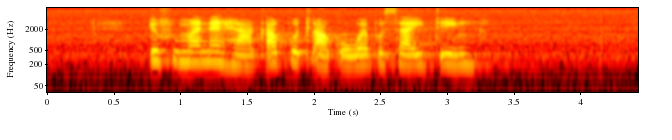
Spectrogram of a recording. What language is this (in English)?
Southern Sotho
